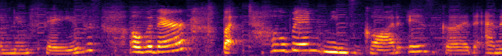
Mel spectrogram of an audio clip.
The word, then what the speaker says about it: Tobin: I then have Tobin for the boy side, T-O-B-I-N, Tobin, with the nickname of like Toby.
